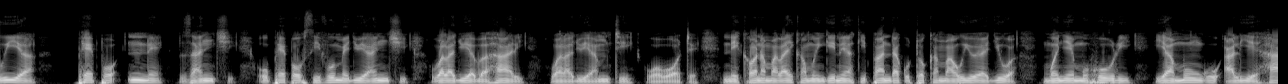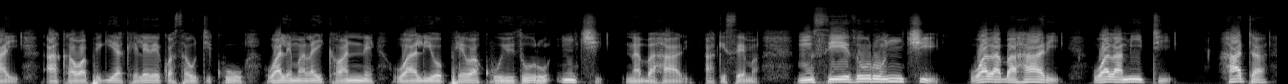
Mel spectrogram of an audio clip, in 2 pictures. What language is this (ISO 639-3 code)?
swa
